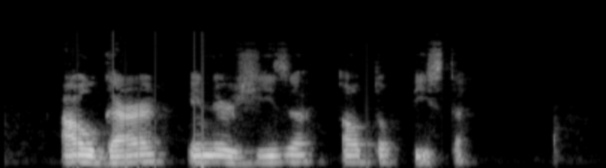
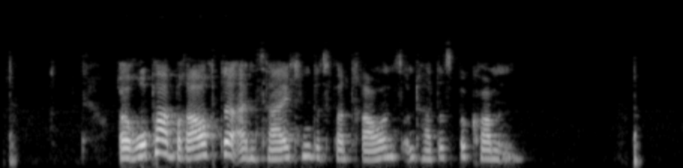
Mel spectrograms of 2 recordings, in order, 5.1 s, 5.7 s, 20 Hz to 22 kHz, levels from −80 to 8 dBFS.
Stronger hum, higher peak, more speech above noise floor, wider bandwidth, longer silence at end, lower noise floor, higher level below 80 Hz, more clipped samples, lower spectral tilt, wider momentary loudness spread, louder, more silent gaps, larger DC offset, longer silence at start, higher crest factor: neither; about the same, 0 dBFS vs -2 dBFS; first, 61 dB vs 56 dB; about the same, 8 kHz vs 7.6 kHz; first, 1.2 s vs 0.4 s; about the same, -77 dBFS vs -74 dBFS; first, -52 dBFS vs -68 dBFS; neither; about the same, -6.5 dB/octave vs -6 dB/octave; second, 13 LU vs 19 LU; about the same, -18 LUFS vs -18 LUFS; neither; neither; first, 0.5 s vs 0.1 s; about the same, 18 dB vs 18 dB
